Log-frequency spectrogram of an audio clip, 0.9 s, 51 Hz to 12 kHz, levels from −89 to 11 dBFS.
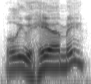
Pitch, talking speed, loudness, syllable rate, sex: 150 Hz, 265 wpm, -15 LUFS, 4.8 syllables/s, male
